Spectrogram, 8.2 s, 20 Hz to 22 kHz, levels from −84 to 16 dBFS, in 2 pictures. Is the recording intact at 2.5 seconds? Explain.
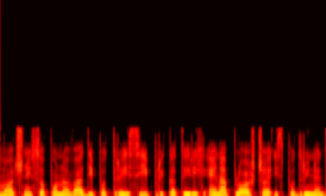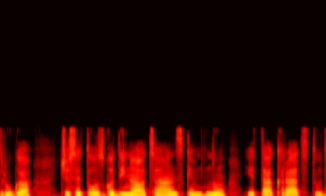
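Yes, the audio is intact at 2.5 seconds: the speech there carries only the normal character of the Bluetooth mSBC headset codec, with nothing above about 7.7 kHz.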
